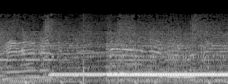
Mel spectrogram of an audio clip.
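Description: Touch-tone telephone dialing during a radio show, heard as a loud electronic tone that holds steady with a brief break partway through, with a faint rhythmic background underneath and no talking; a phone number is being dialed to call a guest.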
